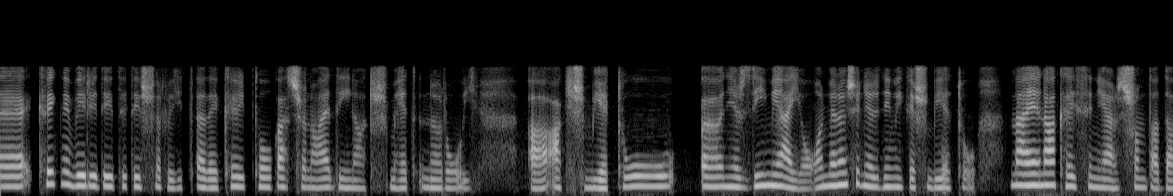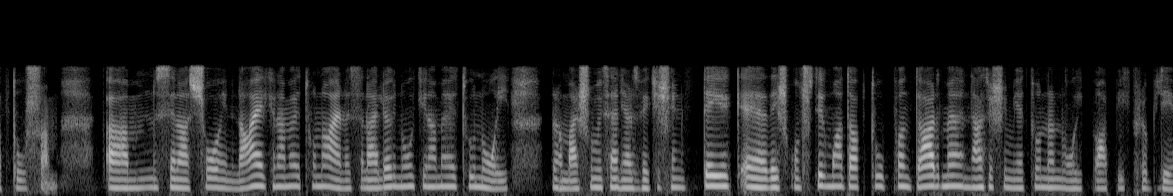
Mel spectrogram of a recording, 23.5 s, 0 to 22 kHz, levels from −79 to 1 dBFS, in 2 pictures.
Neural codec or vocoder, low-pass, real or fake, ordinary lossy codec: codec, 16 kHz, 0.8 kbps, ZipCodec; 5.4 kHz; fake; none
